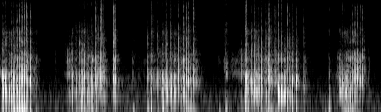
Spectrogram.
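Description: Fingertips brush and pluck across the dense dark synthetic bristles of a hairbrush with a round wooden back, held in the other hand. Short bursts of soft, scratchy rustling come in repeated strokes separated by brief pauses, with a few crisp plucks in between. The sound is mostly low-mid and dull, with little bright content.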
